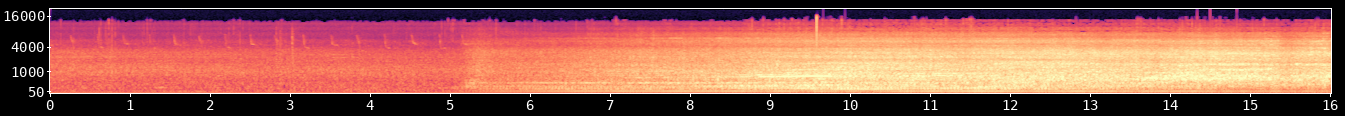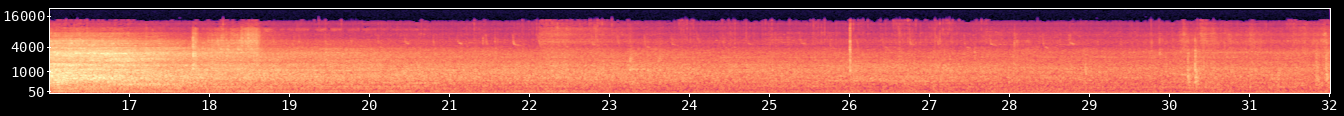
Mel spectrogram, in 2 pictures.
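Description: A train passing over the level crossing: it comes in suddenly about five seconds in, swells to its loudest in the middle with a faint whine from the wheels or motors, then dies away.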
